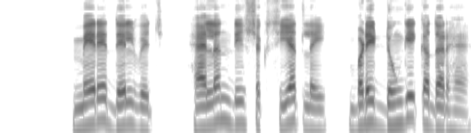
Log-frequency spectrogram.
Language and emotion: Punjabi, neutral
